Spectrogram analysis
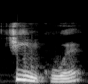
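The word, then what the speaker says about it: cinque: 1 হচ্ছে উনো, 2 এর জন্য উচ্চারণটা হবে দুয়ে, 3 এর ত্রে, 4 এর কোয়াত্রো, 5 এর ক্ষেত্রে চিনকুয়ে, 6 এর ক্ষেত্রে সেই, 7 এর ক্ষেত্রে সেত্তে, 8 এর ক্ষেত্রে অত্তো, 9 এর ক্ষেত্রে নোভে এবং 10 এর ক্ষেত্রে দিয়েছি।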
